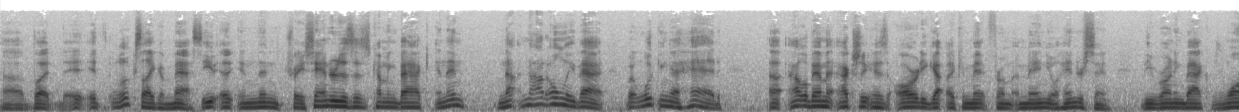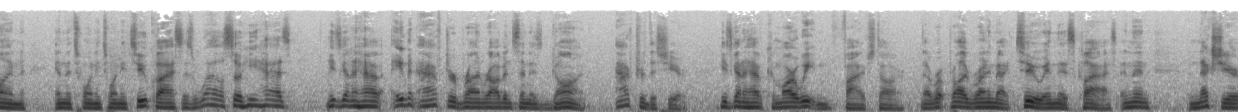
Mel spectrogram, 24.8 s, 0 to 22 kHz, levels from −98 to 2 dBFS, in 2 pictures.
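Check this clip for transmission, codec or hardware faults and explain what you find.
No faults found; only faint room noise beneath the speech.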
